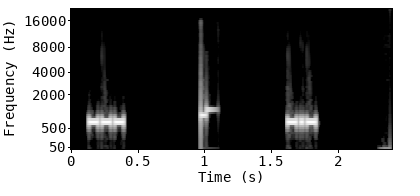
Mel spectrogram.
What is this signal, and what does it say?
Morse code, heard as a keyed tone, about 52 wpm, 700 Hz. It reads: O K
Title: Single Letters - Rapid-Fire 50wpm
